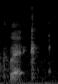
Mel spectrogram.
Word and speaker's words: Clique: I think I've been told off for saying Clique instead of Click, in fact.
